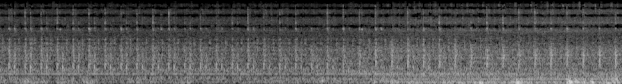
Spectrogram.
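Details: 2004 Jeep Grand Cherokee WJ 4.0 inline-six at idle: sharp quick ticking about three per second, steady; cause unknown, smoke believed from the intake manifold gasket.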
